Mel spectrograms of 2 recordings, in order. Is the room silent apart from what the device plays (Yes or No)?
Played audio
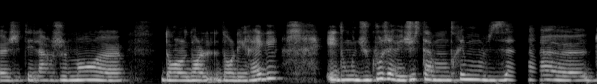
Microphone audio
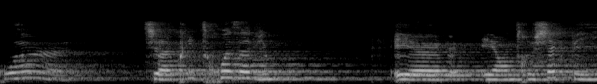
No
